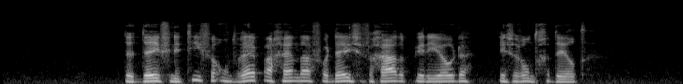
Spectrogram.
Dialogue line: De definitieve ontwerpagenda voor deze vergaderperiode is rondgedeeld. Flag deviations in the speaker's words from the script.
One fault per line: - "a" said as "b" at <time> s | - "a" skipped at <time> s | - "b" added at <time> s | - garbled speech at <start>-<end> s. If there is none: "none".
none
